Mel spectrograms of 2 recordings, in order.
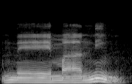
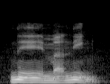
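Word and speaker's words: נאמן: en hebreo significa eh el sonido la pronunciación es neeman neeman Entonces el sentido de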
